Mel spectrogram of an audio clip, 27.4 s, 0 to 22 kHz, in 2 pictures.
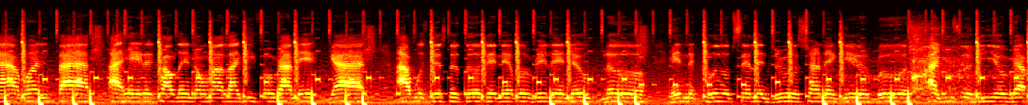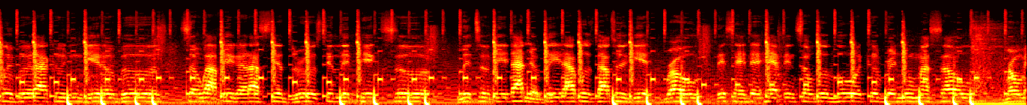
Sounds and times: Music: 0:00.0 - 0:27.4.

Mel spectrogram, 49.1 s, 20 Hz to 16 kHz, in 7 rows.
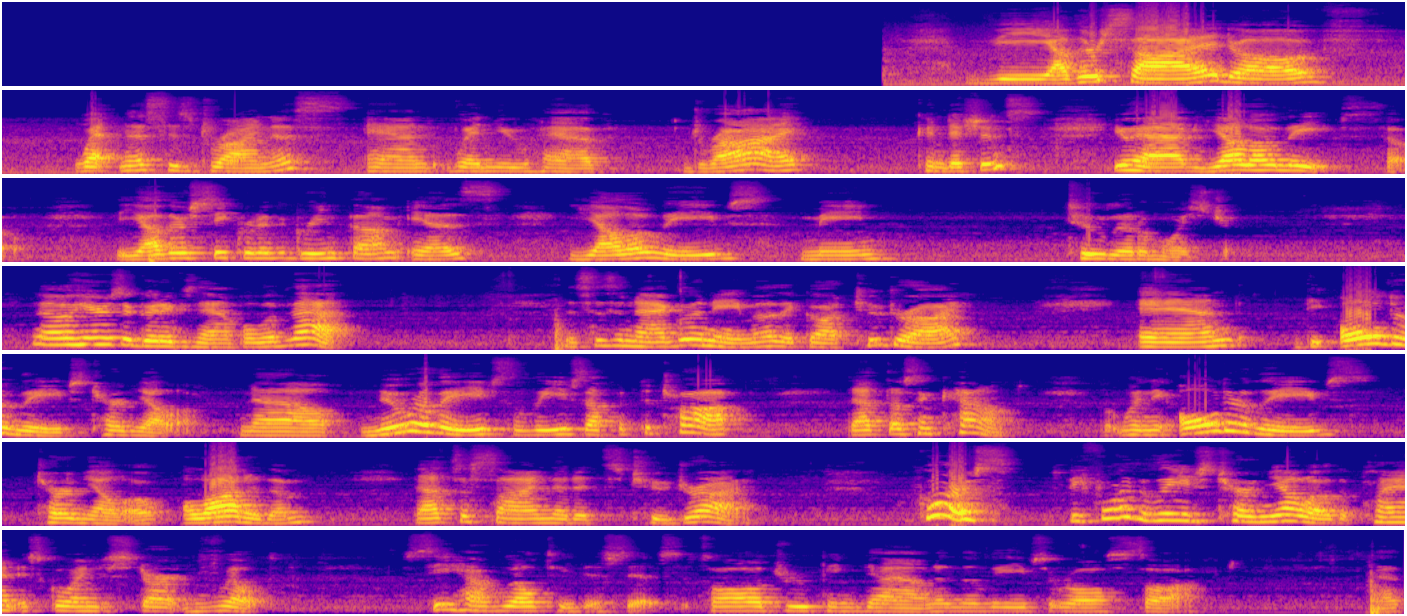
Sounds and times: Speech: 0:04.8 - 0:18.6, 0:19.4 - 0:20.3, 0:21.2 - 0:22.8, 0:23.8 - 0:26.0, 0:26.7 - 0:38.9, 0:39.6 - 0:43.5, 0:44.1 - 0:48.2.

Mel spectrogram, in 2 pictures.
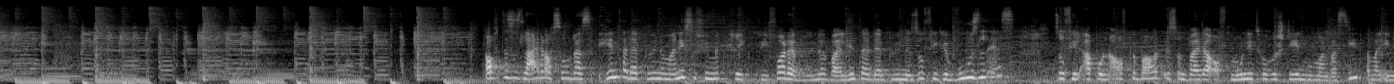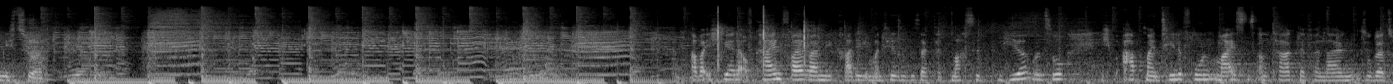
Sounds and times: Music: 0:00.0 - 0:27.8
Speech: 0:04.8 - 0:15.1, 0:20.9 - 0:27.8.

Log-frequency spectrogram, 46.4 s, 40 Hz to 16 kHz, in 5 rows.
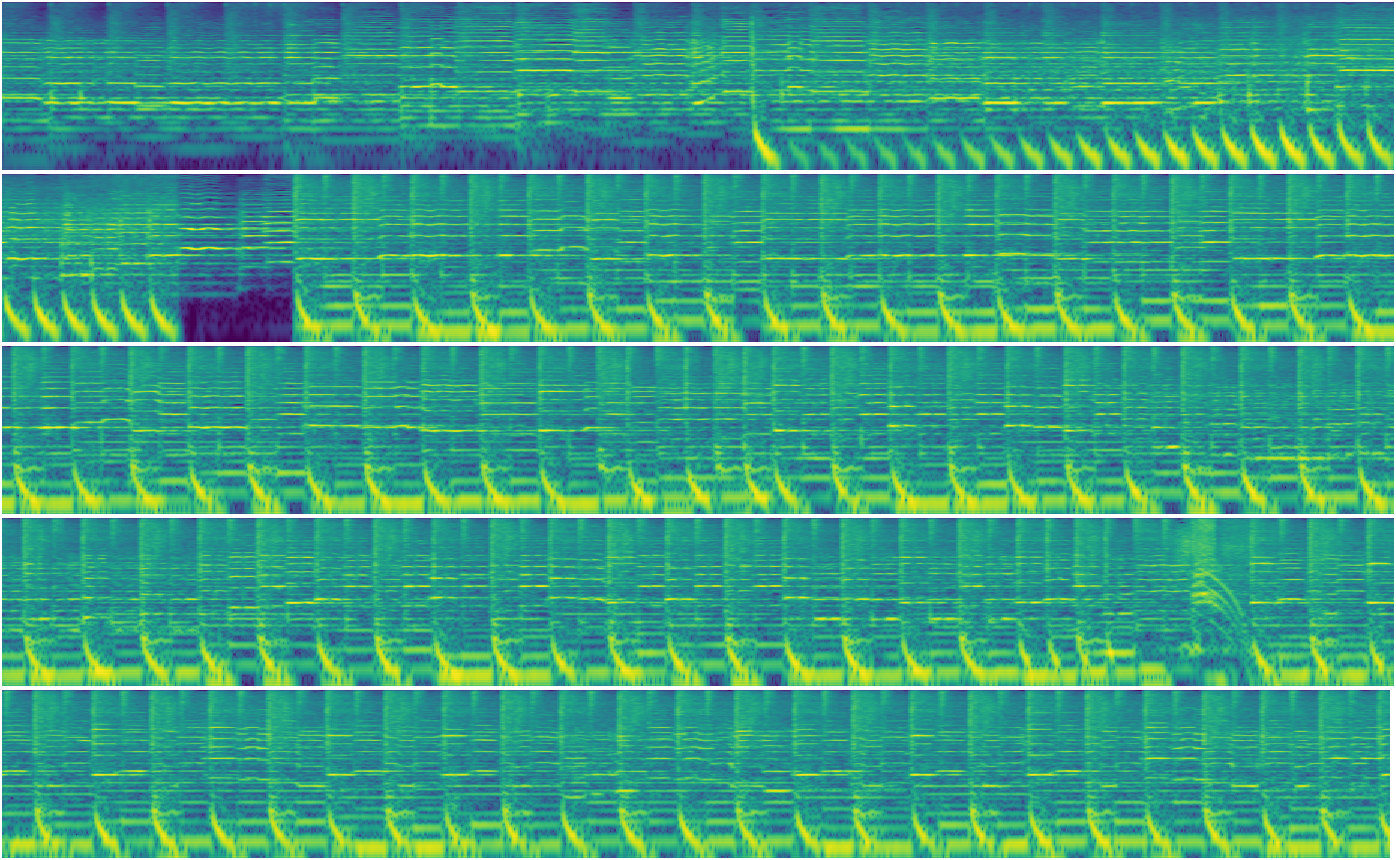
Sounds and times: Exciting music: 0:00.0 - 0:46.3.

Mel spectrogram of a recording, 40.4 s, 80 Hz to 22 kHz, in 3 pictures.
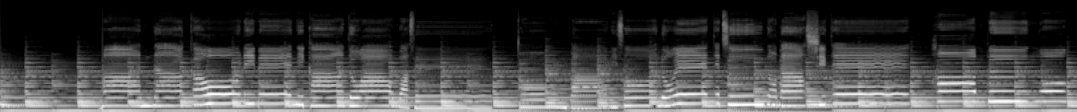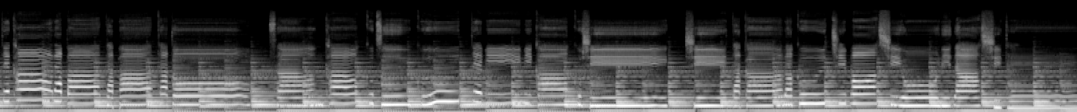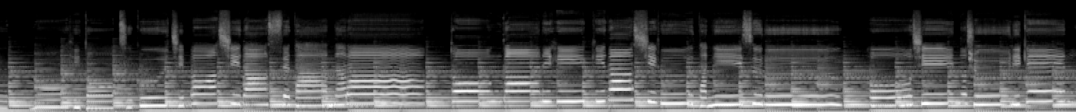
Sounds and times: Music: 0:00.0 - 0:40.3
Female singing: 0:01.2 - 0:40.3.

